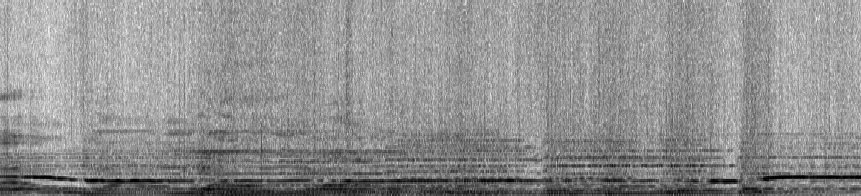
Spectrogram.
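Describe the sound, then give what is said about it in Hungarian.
An old Columbia gramophone record, made in England, plays a steady, continuous tune with a high, whistle-like melody over sustained accompaniment, moderately loud with a faint hiss beneath and no talking. “Made in England, Columbia lemez.”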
